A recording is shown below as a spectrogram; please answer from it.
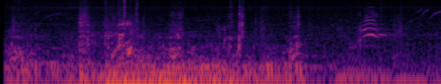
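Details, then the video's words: A big camel gives a deep, rumbling, gurgling grumble that swells and fades over about two seconds; a brief high chirp, apparently a bird, sounds near the end. "Big camel 🐪 sound"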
